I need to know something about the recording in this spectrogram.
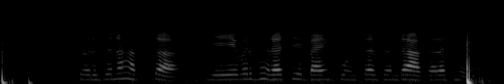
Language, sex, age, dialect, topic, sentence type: Marathi, female, 18-24, Northern Konkan, banking, statement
